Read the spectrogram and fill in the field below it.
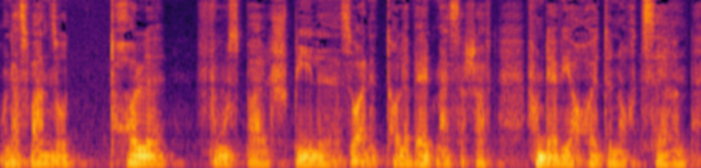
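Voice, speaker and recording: Amid noticeable background noise, a man of medium pitch speaks at a fairly slow pace with monotone, flat intonation. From Germany, Frankfurt. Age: 40s. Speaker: sports club president. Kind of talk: interview.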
